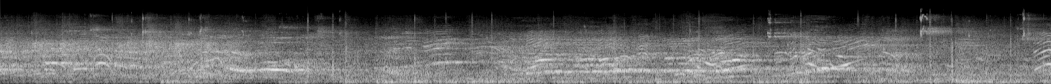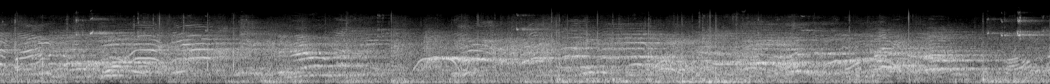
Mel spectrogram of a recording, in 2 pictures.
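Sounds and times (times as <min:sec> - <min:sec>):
sneakers squeaking: 0:00.9 - 0:21.0
basketball bouncing: 0:03.1 - 0:11.3, 0:13.9 - 0:14.7, 0:15.9 - 0:18.0.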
